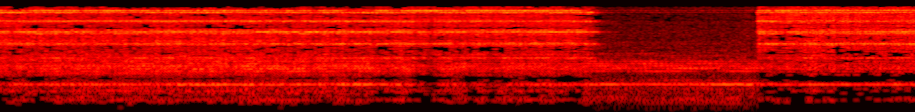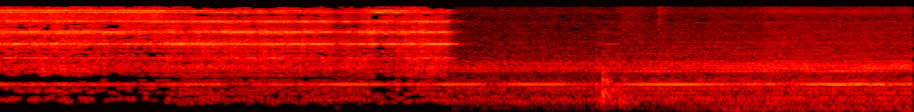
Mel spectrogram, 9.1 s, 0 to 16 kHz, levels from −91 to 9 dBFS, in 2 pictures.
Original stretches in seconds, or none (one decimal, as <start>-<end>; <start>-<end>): 4.0-8.4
